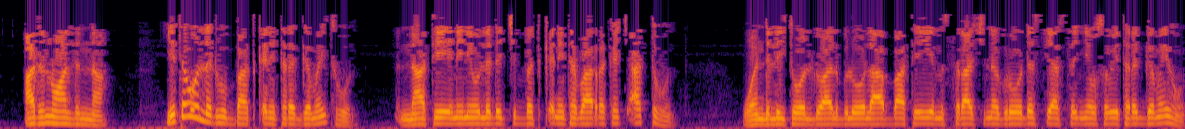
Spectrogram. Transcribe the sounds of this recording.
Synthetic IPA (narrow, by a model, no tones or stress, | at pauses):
ʔad̪nwalɨnːa | jɛt̪ʰəwɔlːəd̪uɨbːat̪kʼənjɛt̪ʰəɾəɡːəməjt̪ʰɨhṵn | ʔɨnːat̪ʰe̞ɨne̞njɛwɔlːəd̪ət͡ʃːɪbːət̪kʼənjɛt̪ʰəβarːəkət͡ʃːa̰t̪ːɨhun | wʔɔnd̪lɨd͡ʒt̪ʰəwɔld̪walbɨlo̞ləabːat̪ʰe̞jɛmɨsɨɾat͡ʃːnəɡɾo̞d̪əsjasːəɲːəwsəwjɛt̪ʰəɾəɡːəməjɪho̰n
